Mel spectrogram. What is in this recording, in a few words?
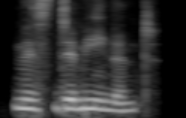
"misdemeanant", Indian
